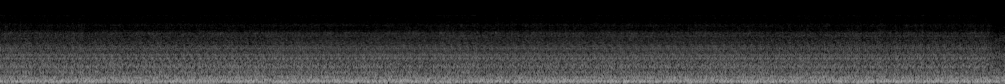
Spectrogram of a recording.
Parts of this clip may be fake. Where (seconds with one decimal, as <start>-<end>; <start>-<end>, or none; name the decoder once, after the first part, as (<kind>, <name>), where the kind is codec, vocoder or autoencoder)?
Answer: 2.7-7.4 (vocoder, Vocos)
